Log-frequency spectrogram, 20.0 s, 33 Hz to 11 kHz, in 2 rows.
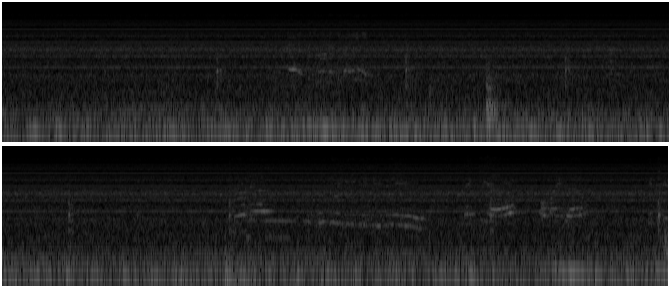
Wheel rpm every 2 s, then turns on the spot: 0, 0, 0, 0, 0, 0, 0, 0, 0, 0.
none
